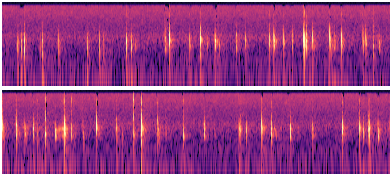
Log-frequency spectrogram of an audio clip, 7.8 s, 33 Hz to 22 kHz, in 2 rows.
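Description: Long nails tap and scratch the cardboard cover of a spiral-bound hardcover cookbook lying flat. About forty quick, dry, irregular taps with very short decay sit mostly in the midrange around 1 kHz, over a faint scratchy hiss.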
